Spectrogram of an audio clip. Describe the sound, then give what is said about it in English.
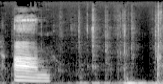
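Cardboard of a McDonald's Happy Meal box being handled, giving faint scratchy taps and crinkles right after a brief voiced sound from a person. “I am holding, you can hear it, I'm doing a little bit of ASMR for you, of the cardboard of a Happy Meal box. There you go.”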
